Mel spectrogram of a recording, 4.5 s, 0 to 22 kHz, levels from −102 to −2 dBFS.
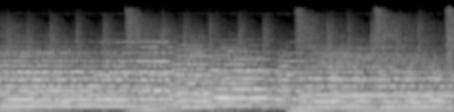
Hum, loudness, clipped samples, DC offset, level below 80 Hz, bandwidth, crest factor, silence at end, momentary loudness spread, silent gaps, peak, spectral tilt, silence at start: none; -25 LUFS; under 0.1%; under 0.1%; -44 dBFS; 16 kHz; 12 dB; 0 s; 3 LU; none; -12 dBFS; -6 dB/octave; 0 s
